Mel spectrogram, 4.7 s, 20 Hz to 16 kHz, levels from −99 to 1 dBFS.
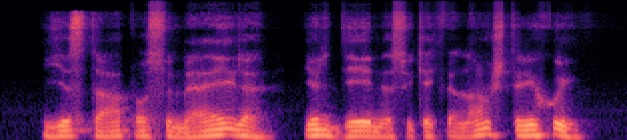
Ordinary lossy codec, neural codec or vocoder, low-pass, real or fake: Opus, 24 kbps; autoencoder, 48 kHz, 32 numbers a frame, DAC-VAE, trained on Japanese speech; 14.4 kHz; fake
